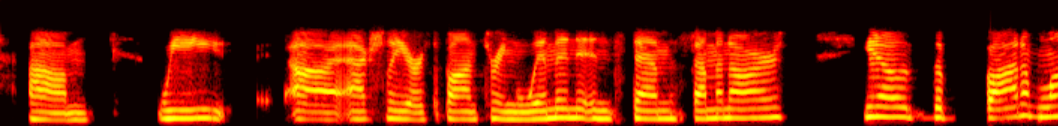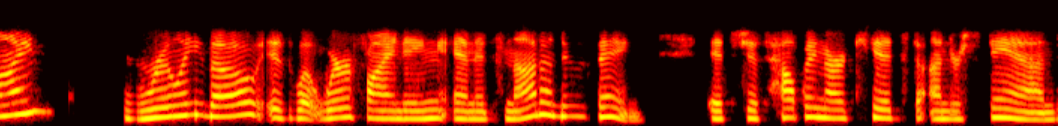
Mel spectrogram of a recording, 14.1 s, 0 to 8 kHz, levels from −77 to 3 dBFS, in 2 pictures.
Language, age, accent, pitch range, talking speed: English, 40-59, American, 180-245 Hz, 145 wpm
